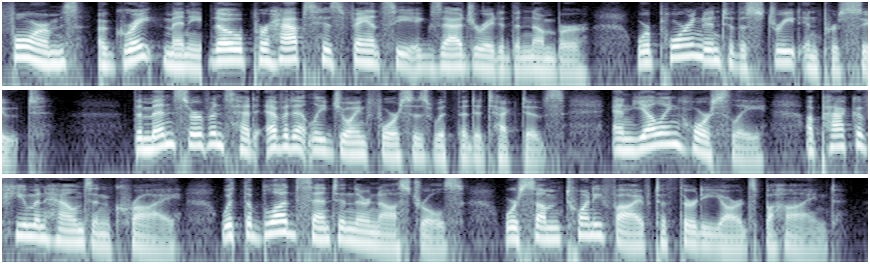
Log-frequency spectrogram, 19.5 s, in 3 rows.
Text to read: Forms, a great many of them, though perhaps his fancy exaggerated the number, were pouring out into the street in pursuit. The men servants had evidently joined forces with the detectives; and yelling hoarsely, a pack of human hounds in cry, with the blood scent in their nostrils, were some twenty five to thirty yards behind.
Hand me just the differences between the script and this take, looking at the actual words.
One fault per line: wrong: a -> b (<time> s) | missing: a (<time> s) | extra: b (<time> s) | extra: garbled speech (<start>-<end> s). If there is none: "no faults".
missing: of them (1.5 s)
missing: out (5.3 s)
